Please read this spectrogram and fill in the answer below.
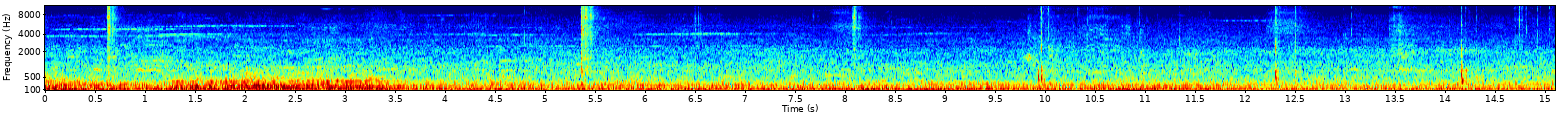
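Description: Heavy ceremonial clogs (tsarouchia) of Evzones guards striking the stone paving in single sharp clacks, about seven, spaced irregularly one to a few seconds apart, over a steady low rumble of traffic.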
